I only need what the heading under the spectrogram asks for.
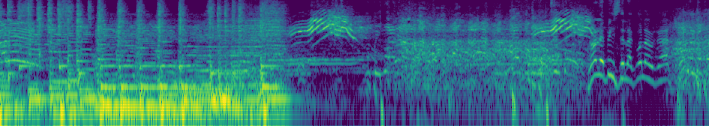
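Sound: cat yowling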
